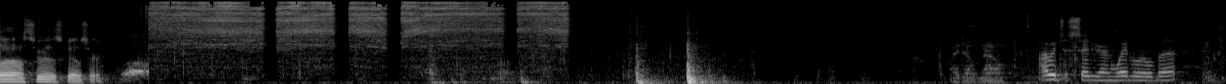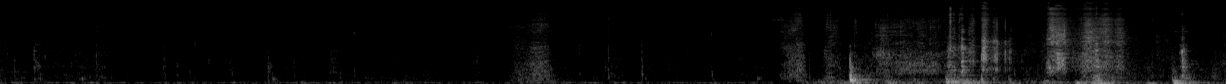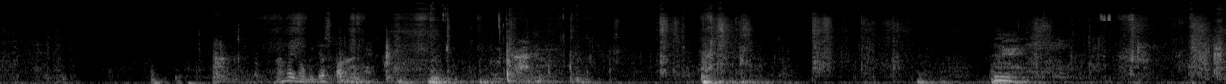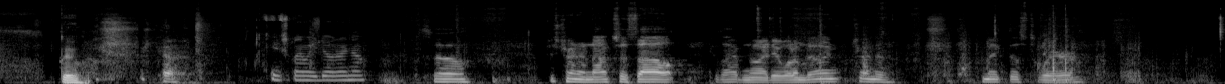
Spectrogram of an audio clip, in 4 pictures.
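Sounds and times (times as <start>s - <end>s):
aerosol spray hissing: 1.5s - 5.8s.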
